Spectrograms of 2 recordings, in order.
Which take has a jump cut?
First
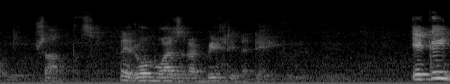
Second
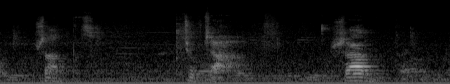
first; 1 cut; at 1.2 s

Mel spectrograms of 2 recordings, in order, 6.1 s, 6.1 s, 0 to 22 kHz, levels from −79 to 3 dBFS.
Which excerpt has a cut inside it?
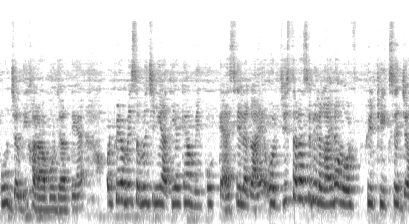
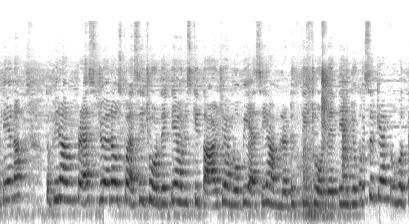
second; 1 cut; at 5.1 s

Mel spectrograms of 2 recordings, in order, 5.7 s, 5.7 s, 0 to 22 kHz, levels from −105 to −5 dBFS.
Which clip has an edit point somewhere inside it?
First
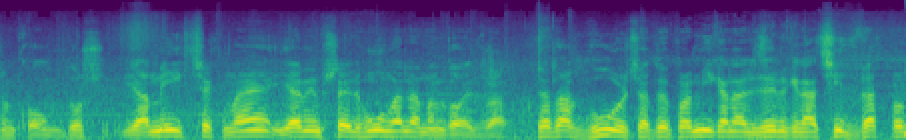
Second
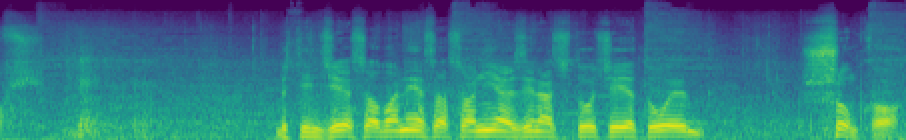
first; 1 cut; at 3.3 s

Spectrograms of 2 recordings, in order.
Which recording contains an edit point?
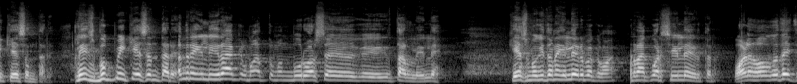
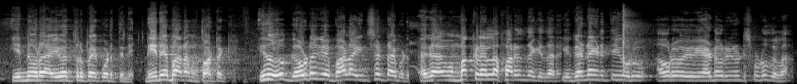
second; 2 cuts; at 4.1 s, 5.6 s

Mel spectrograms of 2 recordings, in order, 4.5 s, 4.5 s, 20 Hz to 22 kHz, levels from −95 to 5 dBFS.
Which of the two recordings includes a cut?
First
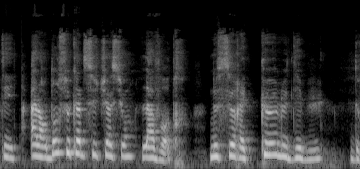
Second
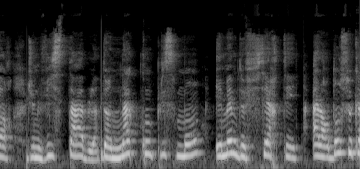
second; 2 cuts; at 1.2 s, 2.6 s

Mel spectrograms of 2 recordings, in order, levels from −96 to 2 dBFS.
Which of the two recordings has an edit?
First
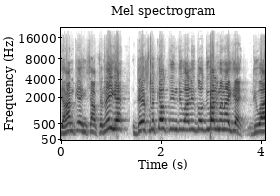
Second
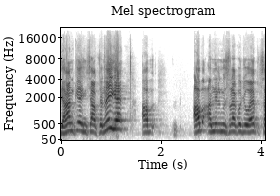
first; 1 cut; at 1.4 s

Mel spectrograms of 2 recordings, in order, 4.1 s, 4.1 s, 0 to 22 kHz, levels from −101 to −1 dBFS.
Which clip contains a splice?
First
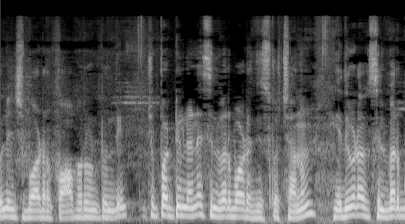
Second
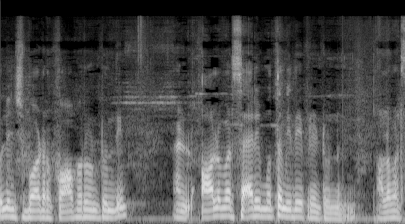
first; 1 cut; at 1.5 s

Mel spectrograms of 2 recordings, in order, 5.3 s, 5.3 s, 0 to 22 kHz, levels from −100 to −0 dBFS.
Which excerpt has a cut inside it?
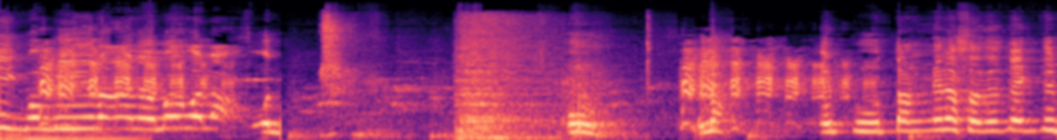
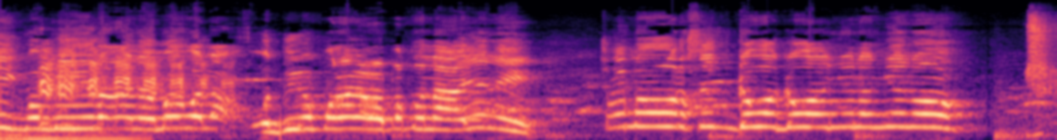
first; 1 cut; at 1.4 s

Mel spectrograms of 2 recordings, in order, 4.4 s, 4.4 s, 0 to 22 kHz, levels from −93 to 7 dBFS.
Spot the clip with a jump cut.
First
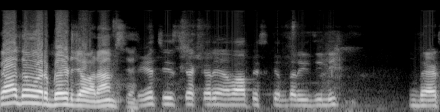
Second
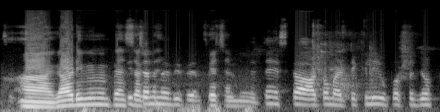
second; 1 cut; at 2.7 s

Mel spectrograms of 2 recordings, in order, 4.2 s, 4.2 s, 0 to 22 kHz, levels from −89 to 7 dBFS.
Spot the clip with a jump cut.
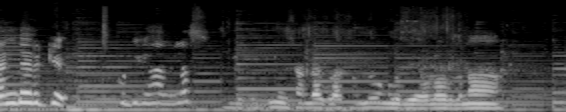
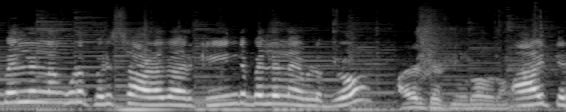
first; 1 cut; at 1.0 s

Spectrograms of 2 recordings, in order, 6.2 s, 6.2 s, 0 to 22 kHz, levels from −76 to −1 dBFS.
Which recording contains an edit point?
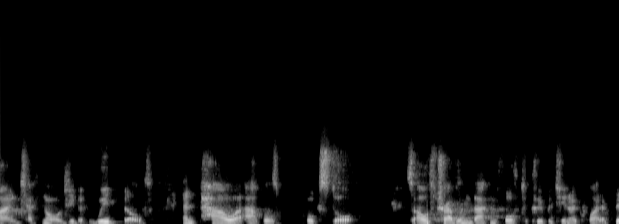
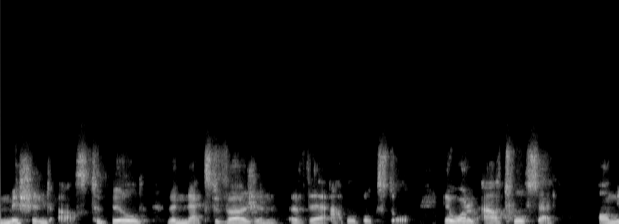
second; 1 cut; at 4.2 s

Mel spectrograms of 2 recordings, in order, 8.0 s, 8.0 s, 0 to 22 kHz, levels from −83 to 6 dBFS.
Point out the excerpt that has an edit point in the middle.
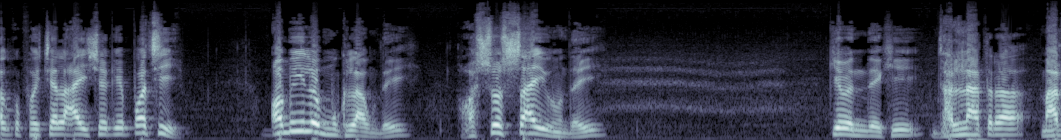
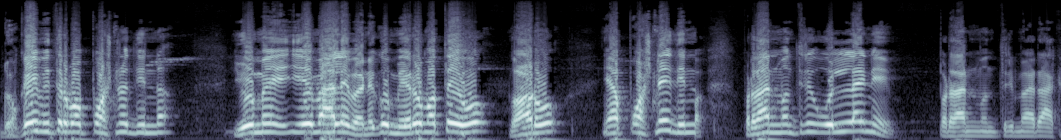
second; 1 cut; at 5.2 s

